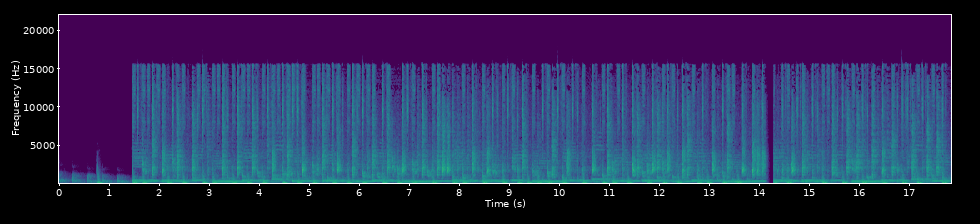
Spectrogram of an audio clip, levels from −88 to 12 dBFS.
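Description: At 14.11 to 14.29 s the audio breaks up in a way that sounds like a long network dropout, likely from a stall in delivery: the last sound is stretched into a fading buzz, about 50 ms of silence follows, and playback resumes with roughly 160 ms of material missing.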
